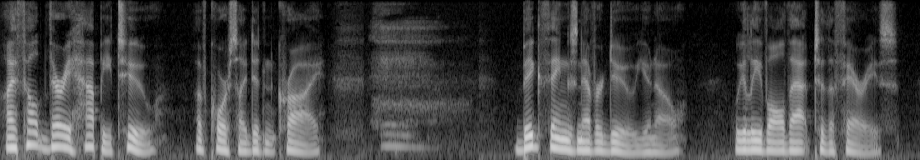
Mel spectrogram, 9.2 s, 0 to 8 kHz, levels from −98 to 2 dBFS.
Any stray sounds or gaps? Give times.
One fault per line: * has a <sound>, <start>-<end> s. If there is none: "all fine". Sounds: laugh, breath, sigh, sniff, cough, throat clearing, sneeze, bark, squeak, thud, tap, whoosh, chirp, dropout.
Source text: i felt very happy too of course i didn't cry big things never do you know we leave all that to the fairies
* has a sigh, 3.7-4.8 s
